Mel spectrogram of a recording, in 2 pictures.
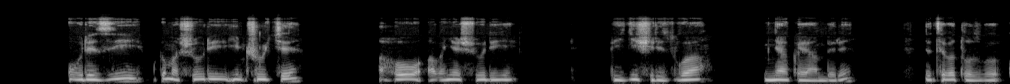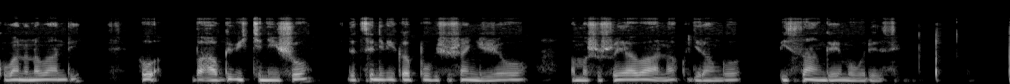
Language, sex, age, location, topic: Kinyarwanda, male, 50+, Nyagatare, education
